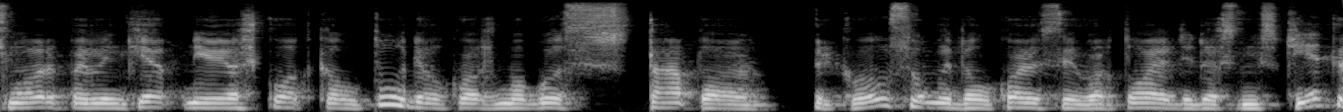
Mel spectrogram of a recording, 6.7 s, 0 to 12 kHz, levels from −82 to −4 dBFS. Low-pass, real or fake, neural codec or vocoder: 10.8 kHz; fake; codec, 44.1 kHz, 1.7 kbps, Pupu-Codec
